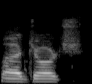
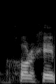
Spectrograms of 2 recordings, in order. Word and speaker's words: Jorge: I'll introduce myself, George, or Jorge for the ones that can speak Spanish or can pronounce the J.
